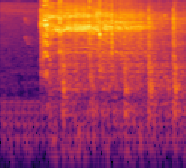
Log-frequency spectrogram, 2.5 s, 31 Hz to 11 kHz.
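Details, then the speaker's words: Honda Unicorn 150 motorcycle idling in neutral, recorded close up: dry metallic rattle with loose irregular ticks over the engine that goes away when the clutch lever is pulled and returns when released, clutch basket (bell) rattle at idle. "यहां पर clutch press कर रहा हूं तो यह आवाज हो जाति है गाड़ी की तो मैं आपको थोड़ा सा बड़ा के दिखा देता हूं अभी"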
